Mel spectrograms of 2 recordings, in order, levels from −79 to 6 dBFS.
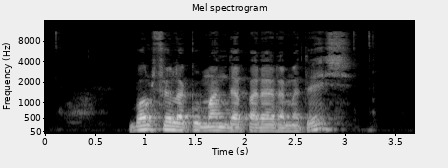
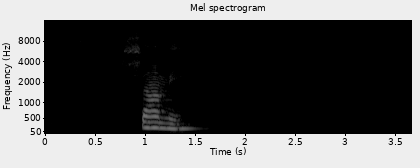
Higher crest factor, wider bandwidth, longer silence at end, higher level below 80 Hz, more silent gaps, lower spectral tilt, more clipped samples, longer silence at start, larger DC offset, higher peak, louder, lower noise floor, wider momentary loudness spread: about the same, 18 dB vs 22 dB; about the same, 11.5 kHz vs 11.5 kHz; second, 0.7 s vs 2.1 s; first, -44 dBFS vs under -90 dBFS; neither; first, -7 dB/octave vs -5.5 dB/octave; neither; about the same, 0.85 s vs 0.75 s; neither; first, -2 dBFS vs -32 dBFS; first, -18 LUFS vs -49 LUFS; second, -55 dBFS vs -88 dBFS; second, 13 LU vs 16 LU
